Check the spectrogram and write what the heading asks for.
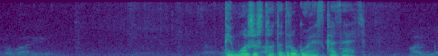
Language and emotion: Russian, angry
